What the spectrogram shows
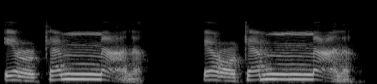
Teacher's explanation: we merge or we make idgham between ba and the mim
